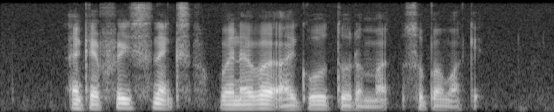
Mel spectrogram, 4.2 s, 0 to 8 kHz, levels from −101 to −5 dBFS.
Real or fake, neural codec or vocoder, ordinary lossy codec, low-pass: real; none; none; 7.2 kHz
